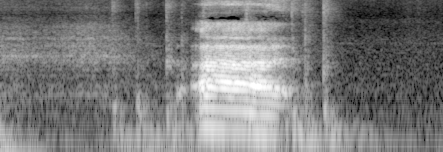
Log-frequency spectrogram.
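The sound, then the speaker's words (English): Quick, light clicks of typing on a computer keyboard, soft and irregular, briefly interrupted by a person speaking in the middle. “maybe not. Maybe I'll just type.”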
